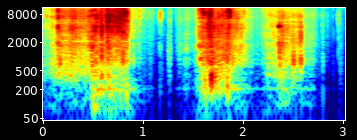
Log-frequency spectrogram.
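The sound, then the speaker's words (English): Crinkling plastic rustles in three bursts, coming down a hallway in a remote Airbnb: a long one, then two shorter ones after brief pauses. The sound is crisp and papery, with no voices. “No, it sounds like crinkles coming down the hallway.”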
